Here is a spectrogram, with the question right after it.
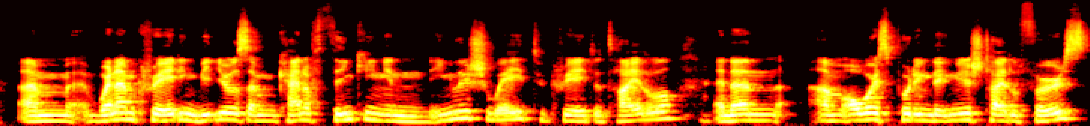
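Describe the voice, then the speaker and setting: A man with a German accent talks at a fairly high pitch, with hardly any pauses. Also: fairly even intonation, moderate pace. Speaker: overclocker and tech entrepreneur. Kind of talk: casual interview.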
